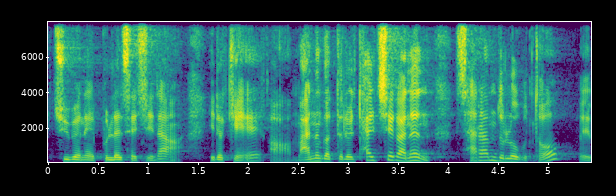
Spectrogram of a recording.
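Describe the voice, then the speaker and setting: Casting: male pastor, morning sermon, engaging and chatty, church reverb. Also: mid-range voice. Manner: conversational preaching, asks the congregation questions. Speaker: senior pastor. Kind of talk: early morning prayer sermon. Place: church sanctuary.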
